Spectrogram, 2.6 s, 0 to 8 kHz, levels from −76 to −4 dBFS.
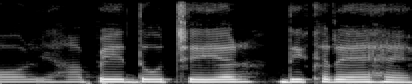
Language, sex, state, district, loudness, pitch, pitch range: Hindi, female, Jharkhand, Deoghar, -12 LUFS, 230 Hz, 230-235 Hz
